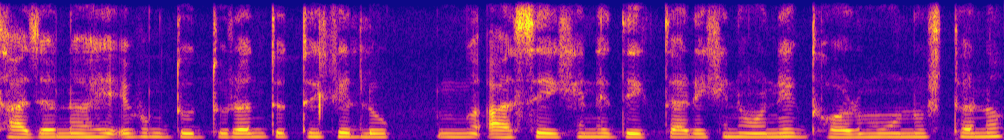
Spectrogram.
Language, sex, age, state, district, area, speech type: Bengali, female, 18-30, West Bengal, Nadia, rural, spontaneous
